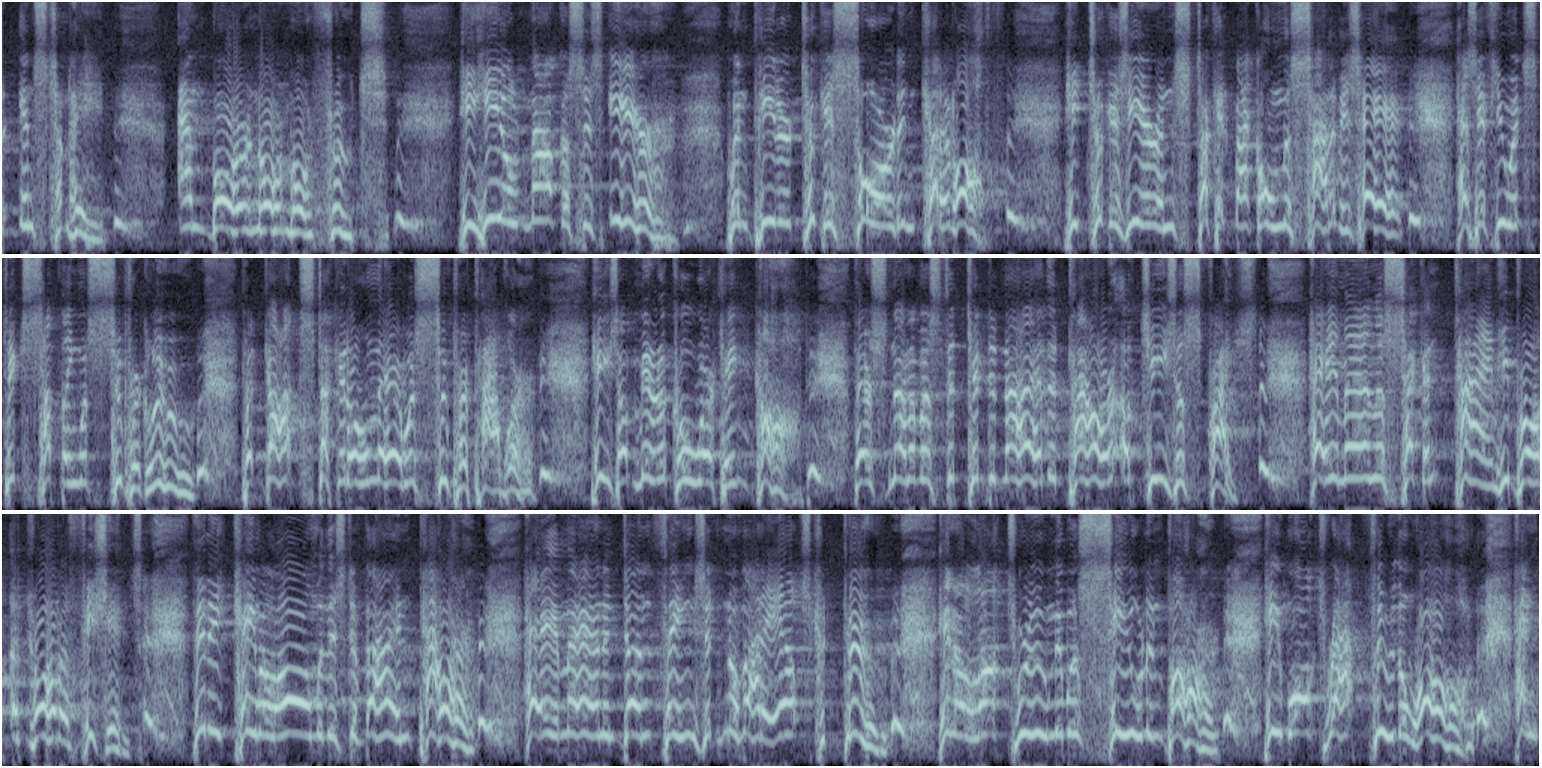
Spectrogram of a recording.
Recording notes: This message was delivered at First Apostolic Church January 29, 1989.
